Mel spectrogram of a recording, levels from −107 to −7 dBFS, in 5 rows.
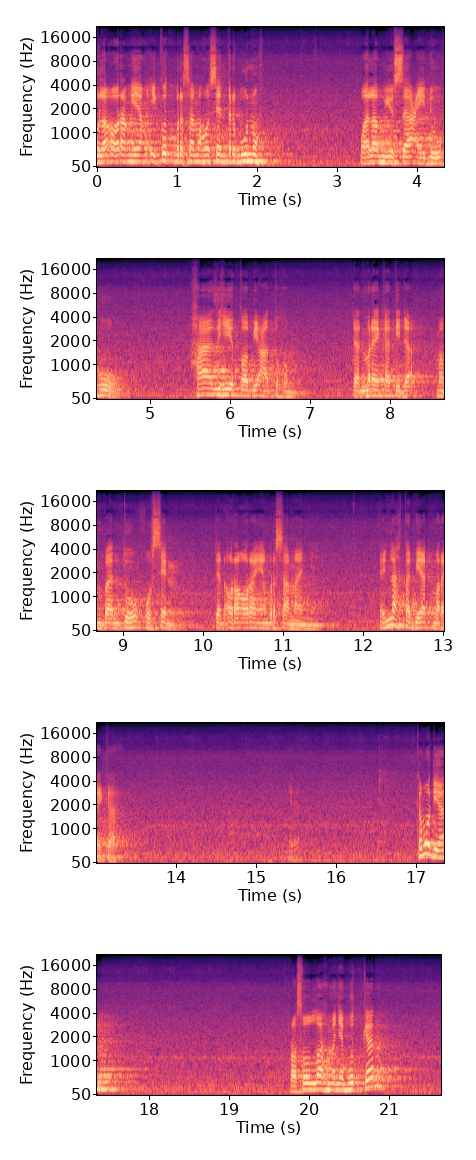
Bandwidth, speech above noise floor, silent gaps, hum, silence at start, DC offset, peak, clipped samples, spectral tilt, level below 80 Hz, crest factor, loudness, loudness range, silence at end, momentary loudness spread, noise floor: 18.5 kHz; 21 dB; none; none; 0 s; under 0.1%; -2 dBFS; under 0.1%; -5 dB/octave; -58 dBFS; 18 dB; -18 LUFS; 6 LU; 0 s; 22 LU; -38 dBFS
